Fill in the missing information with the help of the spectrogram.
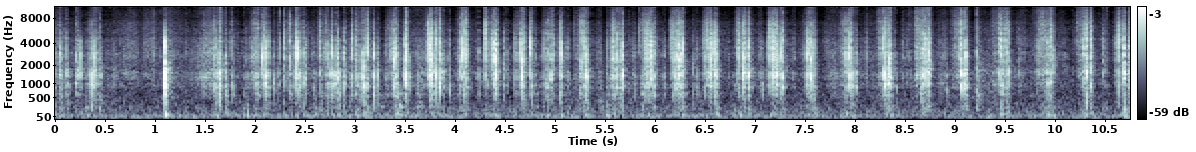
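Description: Long fingernails scratch the fabric of worn, dark grey nylon-blend synthetic cargo pants with pocket flaps. The result is a quick, uneven run of dry, bright rasping strokes with a crinkly, papery texture and almost no low end. Each stroke cuts off sharply, with one louder scrape near the start.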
